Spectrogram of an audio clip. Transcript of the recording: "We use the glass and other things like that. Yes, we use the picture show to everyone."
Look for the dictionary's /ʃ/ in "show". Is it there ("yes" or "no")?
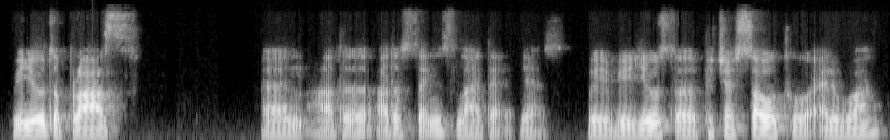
no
